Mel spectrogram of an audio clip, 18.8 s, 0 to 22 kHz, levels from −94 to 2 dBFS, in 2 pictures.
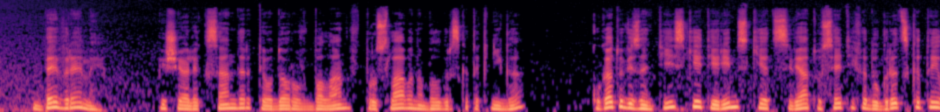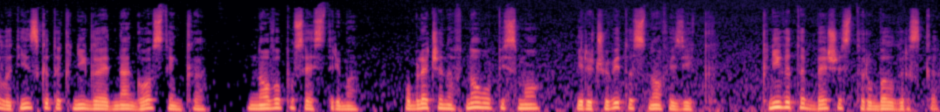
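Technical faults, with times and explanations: Throughout, overdone noise removal: an over-aggressive noise reducer mutes individual frequency bands near its noise estimate, leaving near-silent twinkling gaps.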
